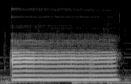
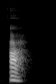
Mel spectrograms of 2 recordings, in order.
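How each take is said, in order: First: The pitch stays level and smooth. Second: The vowel is short and quick. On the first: "tono horizontal y su pronunciación es suave y recta" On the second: "corto y rápido"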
